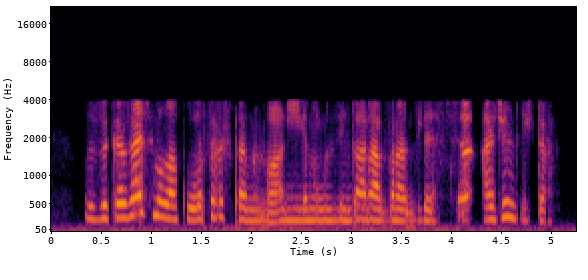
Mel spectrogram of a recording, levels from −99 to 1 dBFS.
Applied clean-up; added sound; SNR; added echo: neural diffusion model UNIVERSE++.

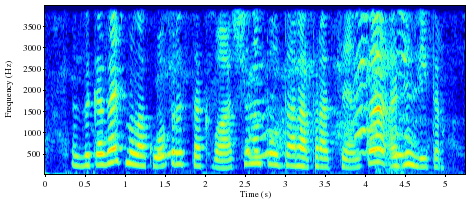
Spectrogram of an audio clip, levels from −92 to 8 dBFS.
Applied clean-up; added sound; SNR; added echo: none; none; none; none.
